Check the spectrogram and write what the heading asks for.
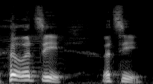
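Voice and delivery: high, loud laugh into the words. Real, not acted. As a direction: laugh while speaking. Sheep still unfound, caster laughs.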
